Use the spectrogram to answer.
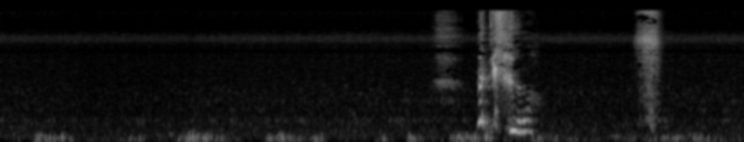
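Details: Sneezing challenge: after a quiet stretch of breathing and room noise, a sharp sneeze followed by a second, shorter sneeze.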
